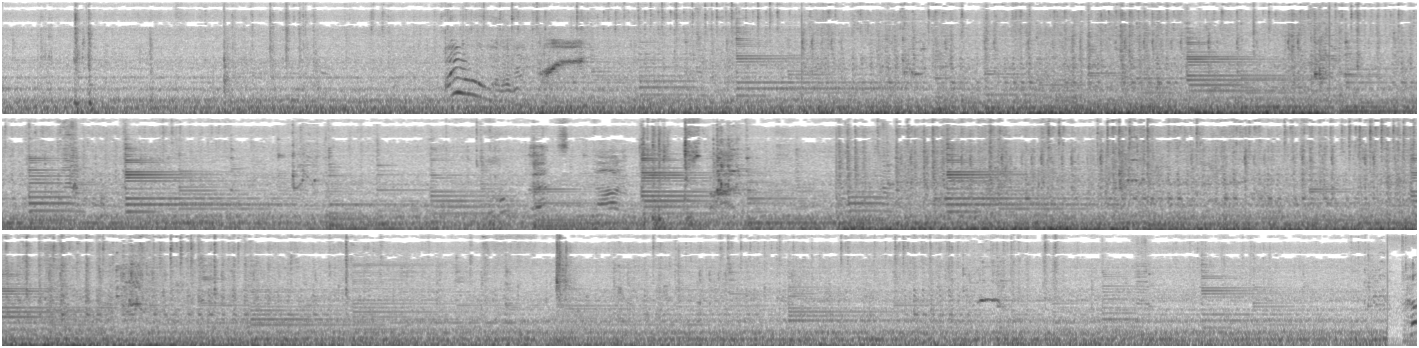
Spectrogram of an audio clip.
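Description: Ford Econoline van's engine and road noise rumbling from inside the cab as it moves slowly along a rough forest track. The rumble swells twice, around a quarter of the way in and again a little past halfway. Background music plays over it.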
